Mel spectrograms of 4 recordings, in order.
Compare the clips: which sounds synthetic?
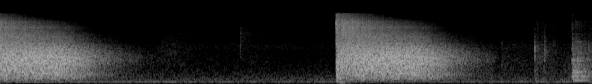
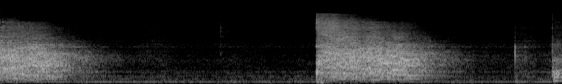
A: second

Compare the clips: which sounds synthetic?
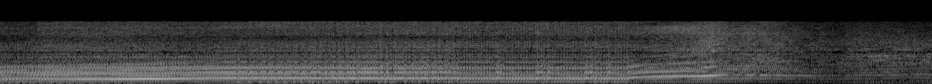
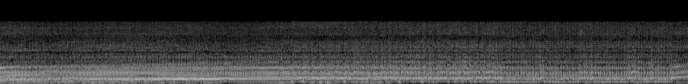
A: second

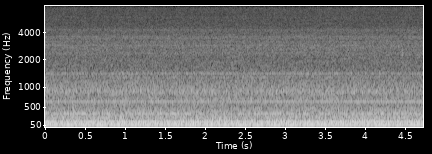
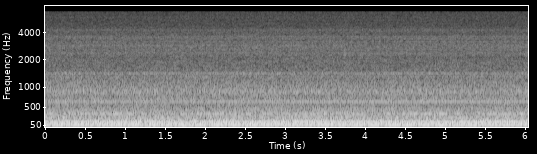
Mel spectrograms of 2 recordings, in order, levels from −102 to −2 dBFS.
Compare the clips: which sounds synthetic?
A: second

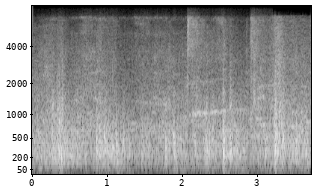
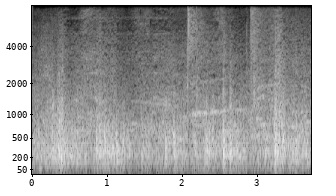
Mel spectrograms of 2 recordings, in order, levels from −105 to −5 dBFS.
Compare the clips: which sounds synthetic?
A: first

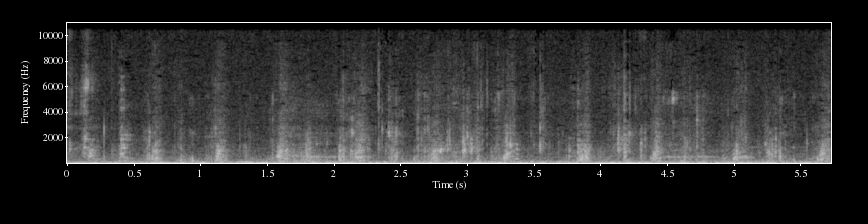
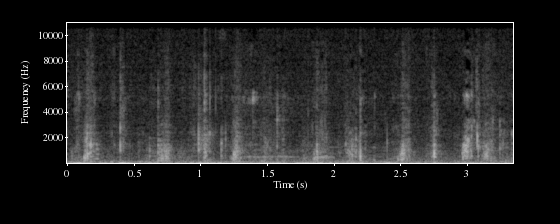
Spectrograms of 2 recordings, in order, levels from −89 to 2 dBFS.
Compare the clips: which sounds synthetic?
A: second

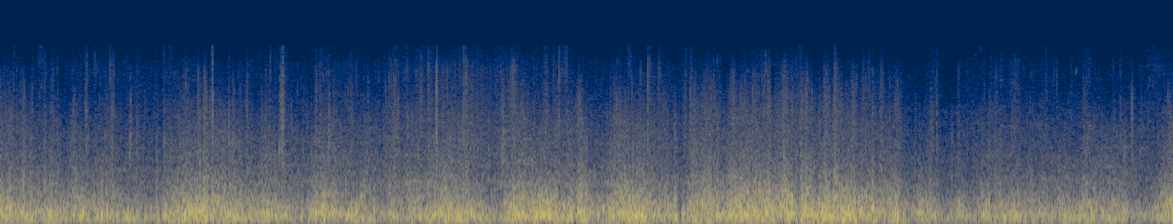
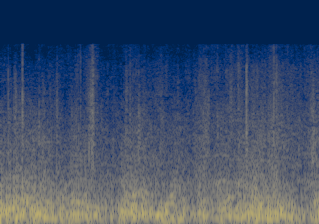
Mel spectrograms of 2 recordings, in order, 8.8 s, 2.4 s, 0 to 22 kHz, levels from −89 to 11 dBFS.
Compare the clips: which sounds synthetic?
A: second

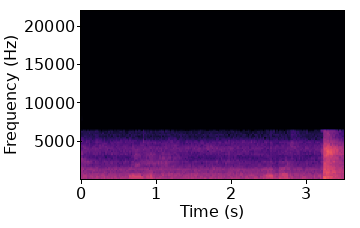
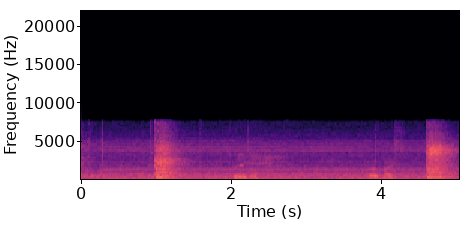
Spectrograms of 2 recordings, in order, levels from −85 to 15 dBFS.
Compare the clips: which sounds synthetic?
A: first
